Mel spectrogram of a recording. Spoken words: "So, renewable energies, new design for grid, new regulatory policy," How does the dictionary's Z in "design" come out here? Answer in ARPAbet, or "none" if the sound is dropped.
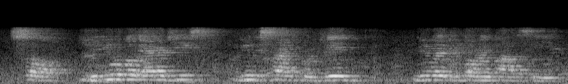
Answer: S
